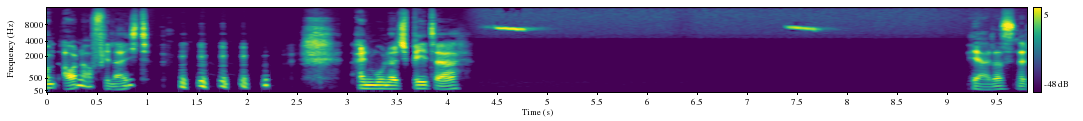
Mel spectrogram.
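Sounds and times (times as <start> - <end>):
speech: 0.0 - 4.3, 9.2 - 9.7
laughter: 1.2 - 2.2
redwing thin high-pitched tseep flight call in the night sky: 4.3 - 9.6.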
